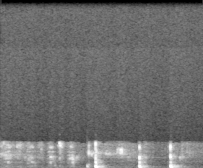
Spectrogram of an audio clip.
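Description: Three short, sharp taps of a pencil on a paper worksheet, the first about a second in, then two more in quick succession.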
